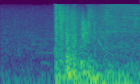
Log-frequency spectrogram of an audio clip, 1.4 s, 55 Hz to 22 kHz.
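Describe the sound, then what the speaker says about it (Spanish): Gunfire in the video game Uncharted 2, a sudden loud burst of shots that breaks a quiet moment and rings out briefly. "Pero esperen, yo escuché como tiros."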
